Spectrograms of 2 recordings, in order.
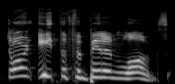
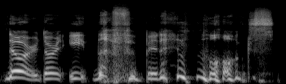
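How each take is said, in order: First: Raised-pitch mock warning; mock-firm warning. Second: Slow warning broken up by a laugh. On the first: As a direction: repeat it as a playful firm order. Repeats the joke warning firmly. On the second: Real, not acted. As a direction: crack up while warning them off. Joking warning, said through laughter.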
